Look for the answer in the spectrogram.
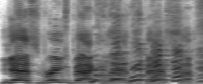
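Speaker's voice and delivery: high, loud laughing shout of agreement; gleeful cheering. Real, not acted. Fan backing co-host's casting wish, gleeful shout.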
